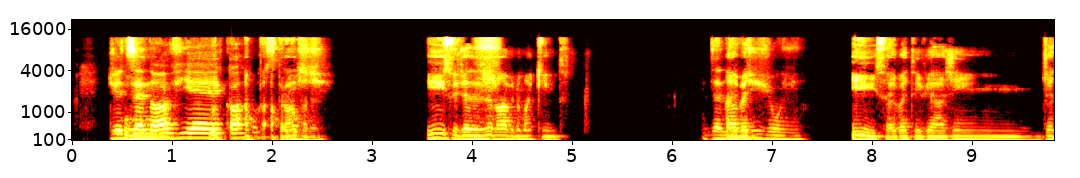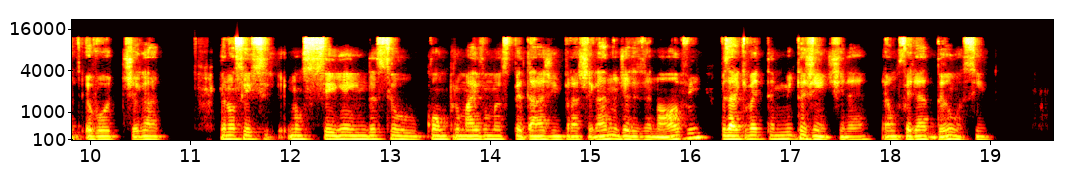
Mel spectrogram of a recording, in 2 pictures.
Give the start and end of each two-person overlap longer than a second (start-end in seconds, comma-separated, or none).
0.5-2.5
